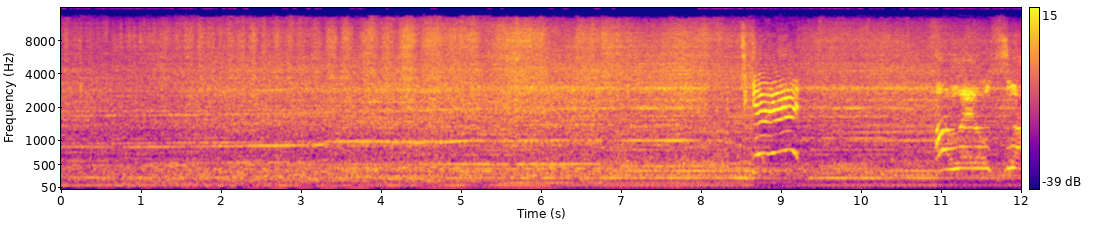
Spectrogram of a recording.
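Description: Twin diesel engines of a Coast Guard 44-foot motor lifeboat running steadily under way, with water rushing and spray along the hull. A brief shout about three-quarters of the way through and shouting near the end.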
